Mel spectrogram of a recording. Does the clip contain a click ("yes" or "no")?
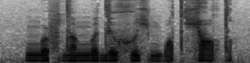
no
